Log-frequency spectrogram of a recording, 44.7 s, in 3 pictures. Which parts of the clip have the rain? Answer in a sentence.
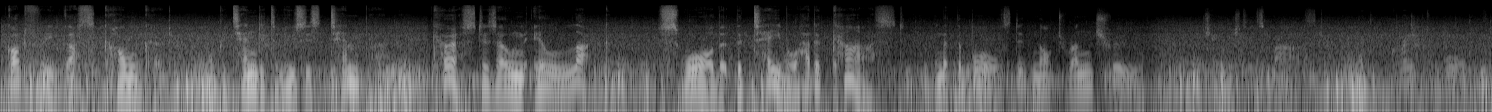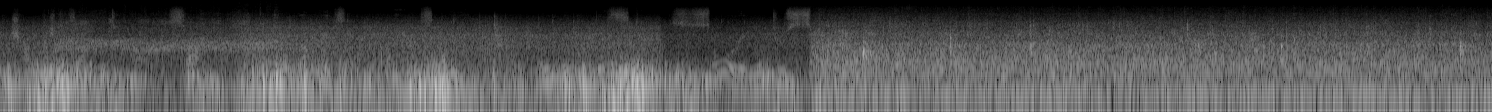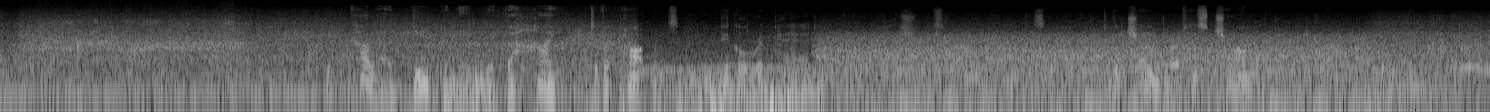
The rain can be heard from 0.0 to 44.6 s.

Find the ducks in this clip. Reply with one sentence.
You can hear the ducks from 15.3 to 17.9 s and from 30.1 to 32.5 s.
